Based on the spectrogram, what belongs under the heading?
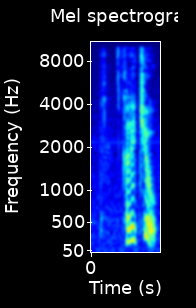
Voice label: "Cali chiu", San Lucas Quiavini; Where are you going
